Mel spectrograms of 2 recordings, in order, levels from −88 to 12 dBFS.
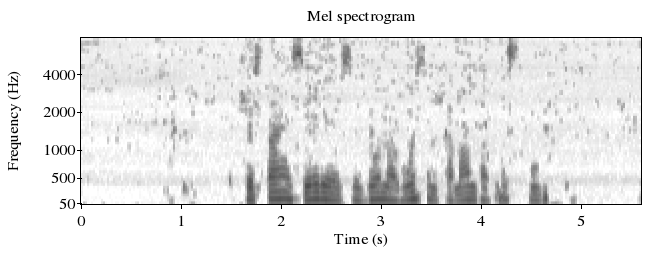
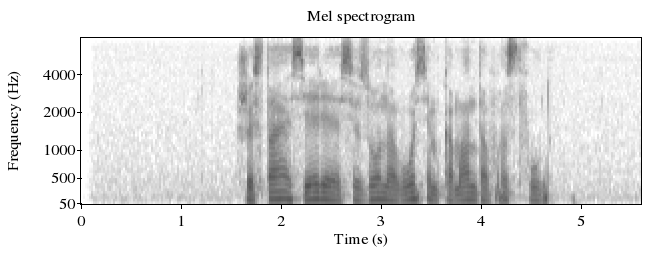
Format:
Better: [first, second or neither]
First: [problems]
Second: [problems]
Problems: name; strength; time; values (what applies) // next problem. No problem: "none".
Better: second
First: noise reduction (classical method spectral subtraction)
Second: none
